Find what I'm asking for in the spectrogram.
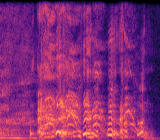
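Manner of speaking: high burst of laughter; laughing. Real, not acted. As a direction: laugh out loud. Laughing at dark joke.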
